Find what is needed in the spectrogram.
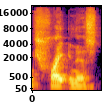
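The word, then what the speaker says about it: Tritonus: Yeah, King Tritonist. T R I T O N U S. Yeah, King Tritonist.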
